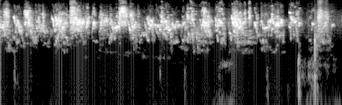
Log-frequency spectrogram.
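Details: Budgerigars chirp and warble in busy, scratchy chatter with squeaky notes, ending in a louder harsh squawk-like burst and a few low knocks.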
